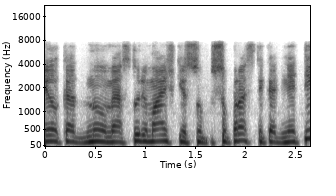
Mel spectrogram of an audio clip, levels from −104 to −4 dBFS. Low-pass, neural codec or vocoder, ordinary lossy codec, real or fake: 7.2 kHz; none; Opus, 16 kbps; real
